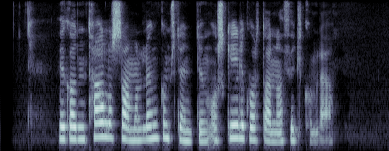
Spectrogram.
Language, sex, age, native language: Icelandic, female, 18-19, Icelandic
